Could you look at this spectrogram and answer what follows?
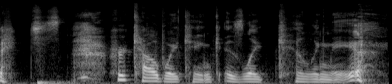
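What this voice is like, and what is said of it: Usual voice. Nothing is said of it.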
